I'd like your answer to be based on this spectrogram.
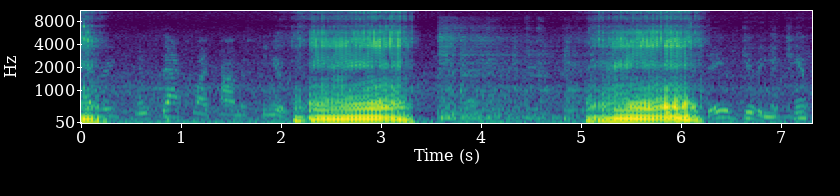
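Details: Heavy snoring, a recurring problem: two loud, rattling snores about three seconds apart, over faint background voices and music from a TV.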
